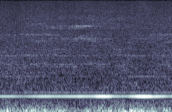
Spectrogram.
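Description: Near silence but for a faint, steady single ringing tone: the lingering tail of a singing bowl.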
